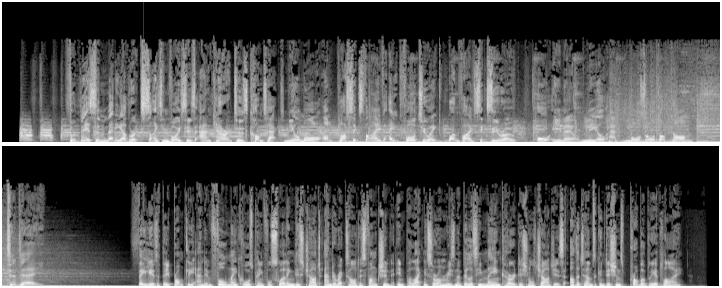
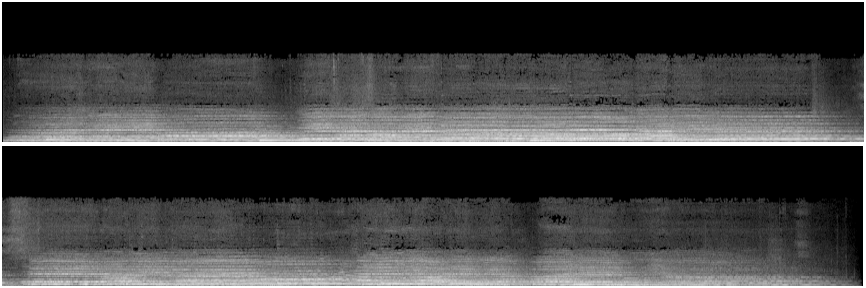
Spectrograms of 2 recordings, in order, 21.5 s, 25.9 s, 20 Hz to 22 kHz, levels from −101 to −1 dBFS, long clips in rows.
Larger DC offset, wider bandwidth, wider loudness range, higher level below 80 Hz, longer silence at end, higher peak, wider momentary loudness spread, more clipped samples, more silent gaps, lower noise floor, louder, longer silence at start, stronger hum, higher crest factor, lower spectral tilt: neither; first, 16.5 kHz vs 14 kHz; about the same, 4 LU vs 6 LU; first, -32 dBFS vs -58 dBFS; first, 0.55 s vs 0.4 s; first, 0 dBFS vs -6 dBFS; second, 5 LU vs 11 LU; neither; neither; second, -39 dBFS vs -53 dBFS; first, -14 LUFS vs -22 LUFS; first, 0.25 s vs 0 s; neither; about the same, 14 dB vs 16 dB; about the same, -4.5 dB/octave vs -4 dB/octave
